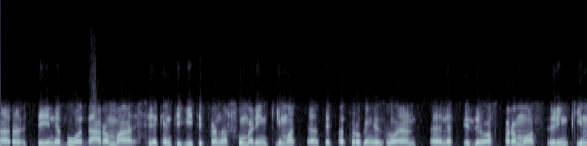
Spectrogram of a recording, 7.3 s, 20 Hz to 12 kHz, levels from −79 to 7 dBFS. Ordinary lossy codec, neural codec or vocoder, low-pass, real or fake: Opus, 16 kbps; codec, 24 kHz, 3.1 kbps, DualCodec; 10.8 kHz; fake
